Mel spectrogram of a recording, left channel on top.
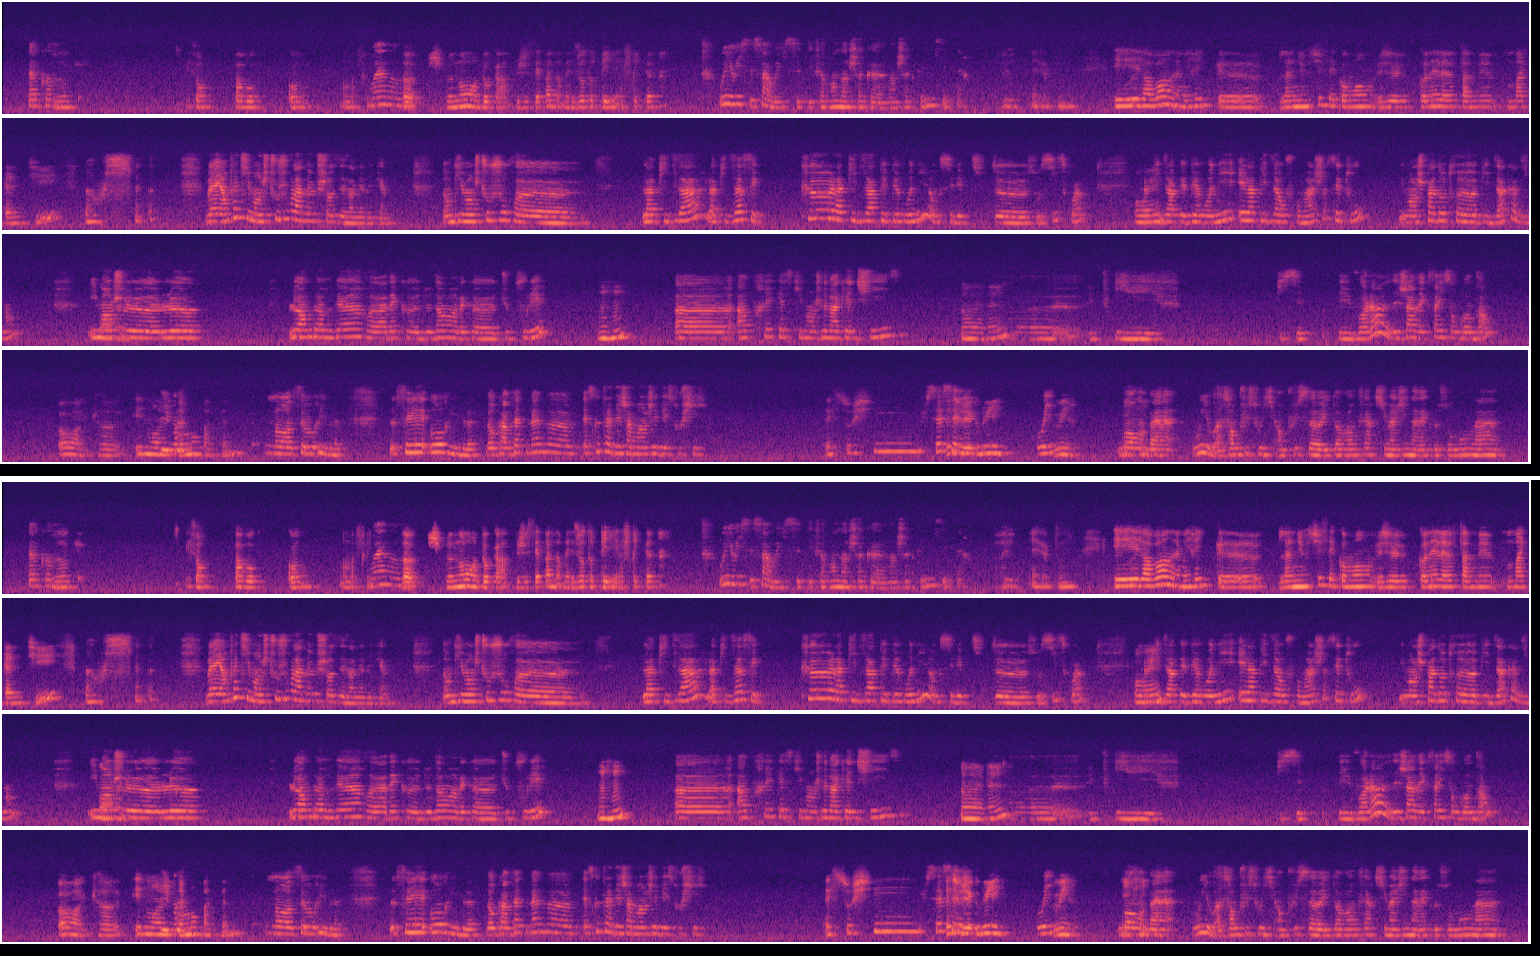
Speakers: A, in the centre; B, on the right.
A: D'accord.
B: Donc, ils sont pas beaucoup en Afrique.
A: Ouais, ouais, ouais.
B: Non, je- non, en tout cas, je sais pas dans les autres pays africains.
A: Oui, oui, c'est ça, oui. C'est différent dans chaque, euh, dans chaque pays, c'est clair. Mm.
B: Oui, exactement. Et
A: Ouais, ouais.
B: là-bas
A: <laughs>
B: en Amérique, euh, la nourriture, c'est comment? Je connais le fameux mac and cheese.
A: Ah oui. Ben, en fait, ils mangent toujours la même chose, les Américains. Donc, ils mangent toujours euh, la pizza. La pizza, c'est que la pizza pepperoni. Donc, c'est des petites euh, saucisses, quoi.
B: Ouais.
A: La pizza pepperoni et la pizza au fromage, c'est tout. Ils mangent pas d'autres euh, pizzas, quasiment. Ils
B: Oh,
A: mangent
B: oui.
A: euh, le, le hamburger euh, avec euh, dedans avec euh, du poulet.
B: Mhm.
A: Euh, après, qu'est-ce qu'ils mangent? Le mac and cheese.
B: Ouais.
A: Euh, et puis, puis c'est, et voilà, déjà avec ça, ils sont contents.
B: Oh my God. Ils mangent
A: Ils vont-
B: vraiment
A: <laughs>
B: pas ça.
A: Non, c'est horrible. C'est horrible. Donc en fait, même, euh, est-ce que tu as déjà mangé des sushis?
B: Et sushi.
A: Tu sais, c'est
B: Et sushi,
A: le truc.
B: oui.
A: Oui.
B: Oui. Oui.
A: Bon,
B: Ici.
A: ben oui, bah, en plus, oui. En plus, euh, ils doivent en faire, j'imagine, avec le saumon, là,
